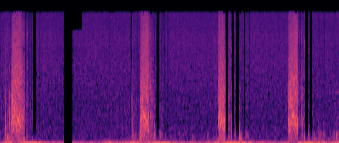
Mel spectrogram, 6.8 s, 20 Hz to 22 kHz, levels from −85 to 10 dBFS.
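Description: From 0.10 to 0.79 s, hard clipping overdrives the sound by about 36 dB. Peaks are cut flat into harsh fuzz. At 1.26 s a stream reconnect drops 152 ms of silence. Playback resumes 171 ms earlier, repeating a moment. More hard clipping follows: a light crackle at 2.17 to 2.21 s, about 3 dB over, then heavy fuzz at 2.60 to 3.36 s, 4.29 to 5.00 s and 5.76 to 6.74 s, about 35, 29 and 39 dB over.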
